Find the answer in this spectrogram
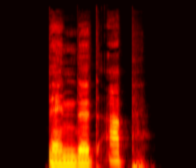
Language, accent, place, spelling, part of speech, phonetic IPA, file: German, Germany, Berlin, bändet ab, verb, [ˌbɛndət ˈap], De-bändet ab.ogg
- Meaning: second-person plural subjunctive II of abbinden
